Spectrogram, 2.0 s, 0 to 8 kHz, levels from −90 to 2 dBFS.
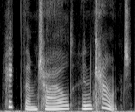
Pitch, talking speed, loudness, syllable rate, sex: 245 Hz, 150 wpm, -15 LUFS, 2.7 syllables/s, female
